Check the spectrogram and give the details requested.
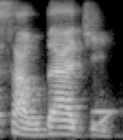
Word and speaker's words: saudade: saud allí lo saudades se escribe saudade con ese saludable no y se pronuncia saud allí no y esta salud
